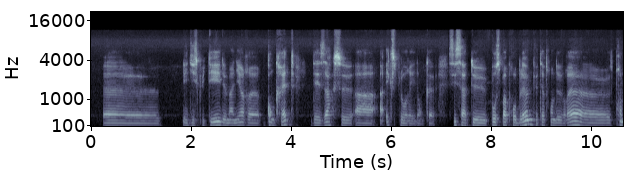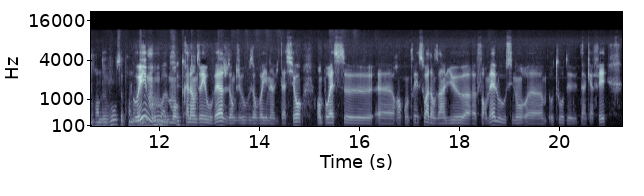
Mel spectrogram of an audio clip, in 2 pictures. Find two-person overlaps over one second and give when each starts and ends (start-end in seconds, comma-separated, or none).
11.5-12.7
